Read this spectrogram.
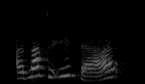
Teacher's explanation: with my intonation going up with the pitch going up it sounds like something else is coming like i'm not finished speaking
